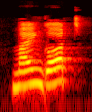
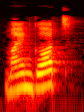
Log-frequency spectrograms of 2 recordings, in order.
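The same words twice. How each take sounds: First: Even louder, higher cry rising; Jesus screaming to God from the cross; louder desperate cry. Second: Loud cry, rising at the end; Jesus crying out on the cross. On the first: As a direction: cry out harder, more desperate. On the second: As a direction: call out to God in agony. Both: Acted. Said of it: "Da hören sie Jesus schreien".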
